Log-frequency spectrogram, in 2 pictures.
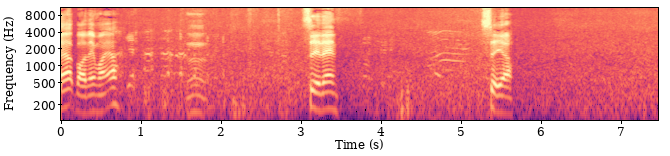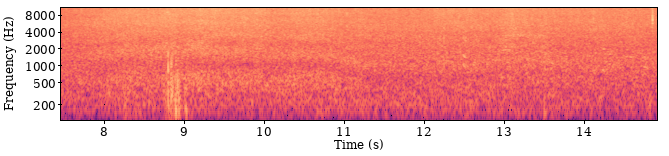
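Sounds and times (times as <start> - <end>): surf breaking on shore: 0.0 - 14.9
wind on microphone: 1.0 - 3.0, 4.0 - 5.1, 6.8 - 14.9.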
